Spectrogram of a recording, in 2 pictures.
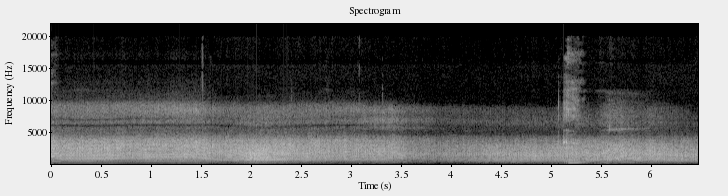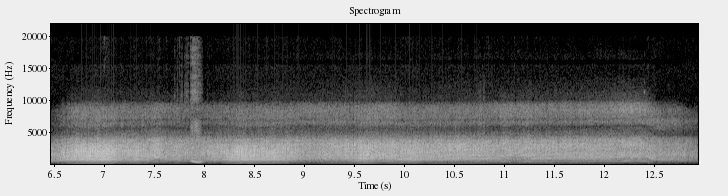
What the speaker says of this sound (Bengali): ওই এত জোরে কেন গাড়ি চালাচ্ছিস রে?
